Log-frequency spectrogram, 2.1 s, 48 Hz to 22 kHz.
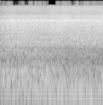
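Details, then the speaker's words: Rebuilt Strong Scott 5-ton ribbon feed mixer, 480 V three-phase motor driving gearbox via coupling, in active shop with background noise: steady, even motor hum, no knocks, rubs or surges; everything hums along normally. "we can see the large motor running here everything hums right along works as it should"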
